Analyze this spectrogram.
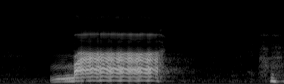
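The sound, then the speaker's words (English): A person imitates a sheep's bleat with one loud, wavering "baa" lasting about a second, followed by a short breathy sound near the end. “That's my sheep sound.”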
